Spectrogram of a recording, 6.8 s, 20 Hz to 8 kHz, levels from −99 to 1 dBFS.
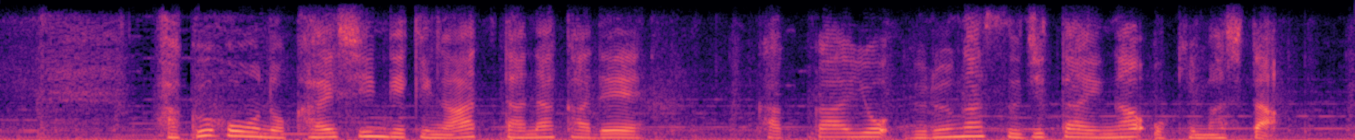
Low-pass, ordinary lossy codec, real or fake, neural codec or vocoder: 7.2 kHz; Opus, 32 kbps; real; none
